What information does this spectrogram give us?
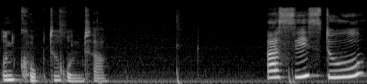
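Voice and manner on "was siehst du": high, eager curious question; high excited curiosity. Acted. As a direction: ask it wide-eyed and eager. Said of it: "fragte Apfelgrün neugierig".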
